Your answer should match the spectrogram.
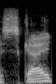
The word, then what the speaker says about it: Skye: That's With, W-I-T-H, that's the end, by Skye, spelled like the sky with an E at the end, Jitani, spelled like Jithani.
